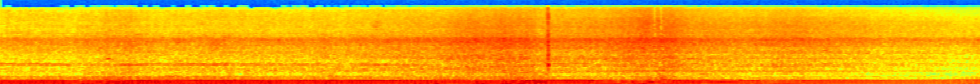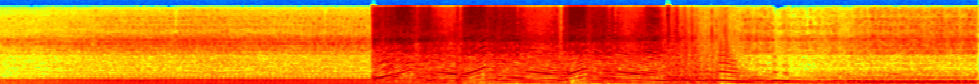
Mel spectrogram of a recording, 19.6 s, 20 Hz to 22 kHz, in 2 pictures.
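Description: Lamborghini Aventador V12 idling steadily. In the last third, an Aventador is revved hard in a quick series of rising and falling blips for about four seconds, then drops back to idle.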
